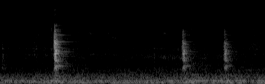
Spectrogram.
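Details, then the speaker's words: Toyota Avanza, front right tie rod end: owners heard a noise when braking and suspected brake pins or loose pads; instead the tie rod end is very loose. Rocking it by hand gives three sharp, irregular metallic clicks, the same noise heard when braking. It is to be replaced. "So pag ginalaw ko siya o yung naririnig nila oh. Yan pag pumepreno 'yun ang naririnig nila."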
